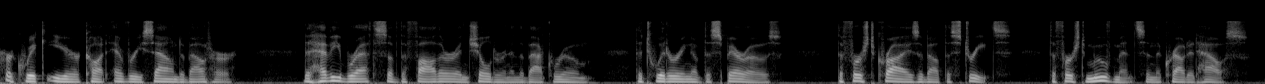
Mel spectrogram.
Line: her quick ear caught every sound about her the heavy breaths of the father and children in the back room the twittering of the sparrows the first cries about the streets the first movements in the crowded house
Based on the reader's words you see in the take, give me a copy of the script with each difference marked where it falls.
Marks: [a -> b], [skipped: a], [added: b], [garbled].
her quick ear caught every sound about her the heavy breaths of the father and children in the back room the twittering of the sparrows the first cries about the streets the first movements in the crowded house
